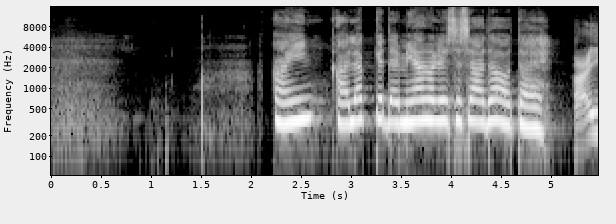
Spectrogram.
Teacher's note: عین حلق کے درمیان والے سے ادا ہوتا ہے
